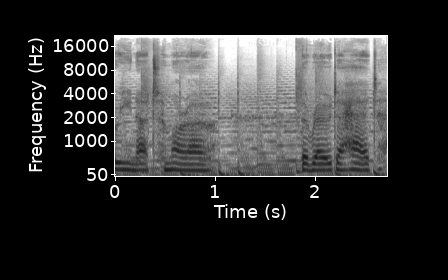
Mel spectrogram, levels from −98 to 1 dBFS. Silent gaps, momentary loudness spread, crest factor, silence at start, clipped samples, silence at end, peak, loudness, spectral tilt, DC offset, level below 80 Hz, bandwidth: none; 12 LU; 14 dB; 0 s; under 0.1%; 0 s; 0 dBFS; -15 LUFS; -5 dB/octave; under 0.1%; -30 dBFS; 20 kHz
